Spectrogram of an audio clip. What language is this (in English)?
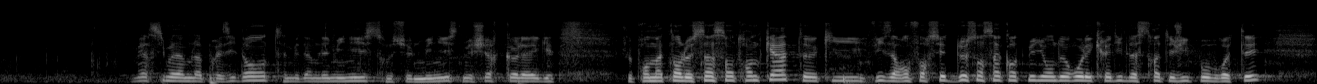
French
